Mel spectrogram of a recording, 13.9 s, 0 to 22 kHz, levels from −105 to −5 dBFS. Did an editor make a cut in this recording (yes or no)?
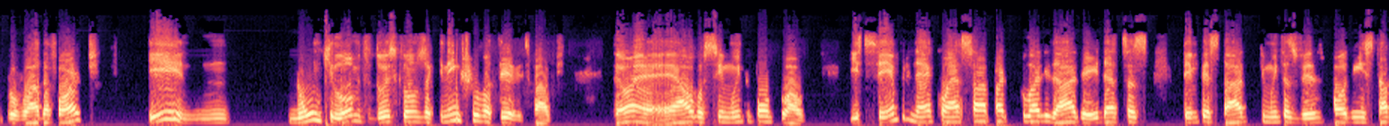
no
